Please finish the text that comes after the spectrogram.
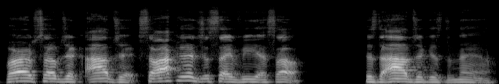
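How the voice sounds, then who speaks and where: A man's voice: medium pitch, moderate pace, fairly bright tone. Dude on a stream breaking down hieroglyphs, super casual, talks as he thinks. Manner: loose and conversational, thinks aloud, slangy. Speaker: host. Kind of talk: casual livestream walkthrough of hieroglyph texts.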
